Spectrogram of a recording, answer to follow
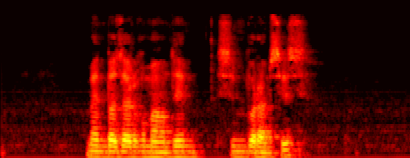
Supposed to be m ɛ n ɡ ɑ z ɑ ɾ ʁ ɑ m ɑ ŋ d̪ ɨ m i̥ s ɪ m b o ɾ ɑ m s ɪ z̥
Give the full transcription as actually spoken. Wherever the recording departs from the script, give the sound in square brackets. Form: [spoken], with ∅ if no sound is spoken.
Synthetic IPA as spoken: m ɛ n [b] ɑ z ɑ ɾ ʁ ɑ m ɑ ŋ d̪ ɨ m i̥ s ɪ m b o ɾ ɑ m s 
